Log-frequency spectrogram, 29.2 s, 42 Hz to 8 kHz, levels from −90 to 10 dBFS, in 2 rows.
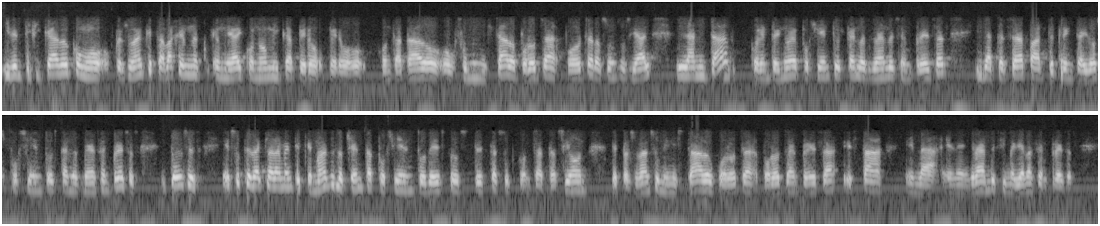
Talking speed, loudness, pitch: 145 wpm, -15 LUFS, 380 Hz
